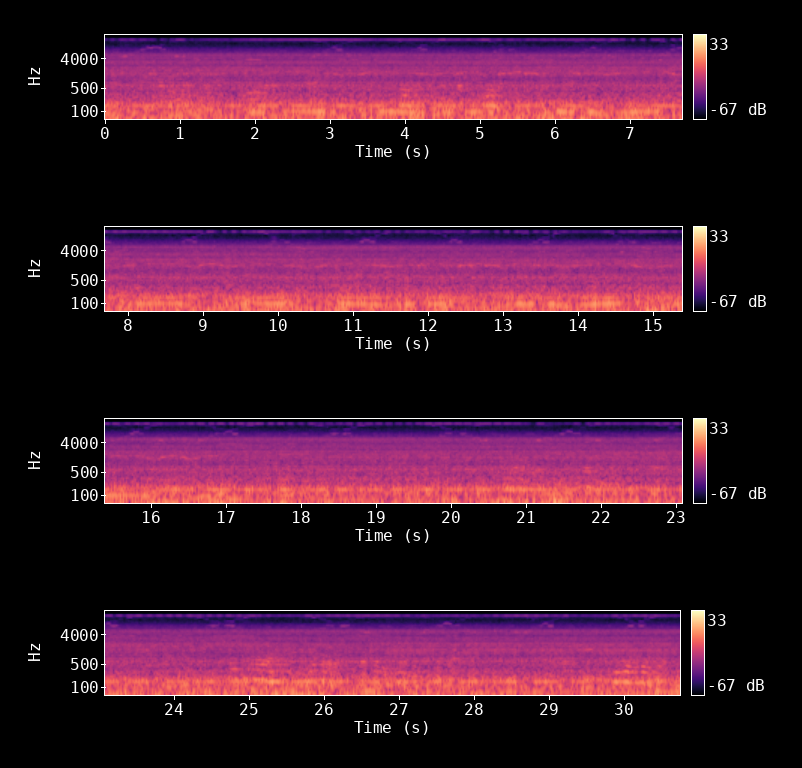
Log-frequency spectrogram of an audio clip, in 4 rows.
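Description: FDM 3D printer running a print: stepper motors buzzing and whining in short, changing bursts as the head and bed make small moves, over the steady hum of the part-cooling blower fan.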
